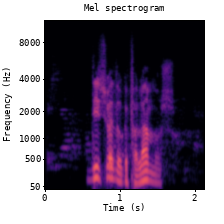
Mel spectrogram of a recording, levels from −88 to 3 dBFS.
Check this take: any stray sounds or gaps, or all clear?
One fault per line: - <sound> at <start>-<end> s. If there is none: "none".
none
